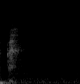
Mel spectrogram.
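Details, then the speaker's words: Film scene, not a real patient: an adult man with Tourette syndrome since age 6 gives a single short, sharp, bark-like vocal tic. "I'd keep barking and I wasn't quitting until I found that principal."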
